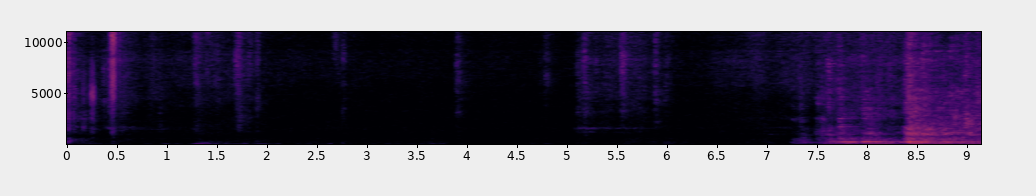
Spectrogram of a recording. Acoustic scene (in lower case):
elevator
